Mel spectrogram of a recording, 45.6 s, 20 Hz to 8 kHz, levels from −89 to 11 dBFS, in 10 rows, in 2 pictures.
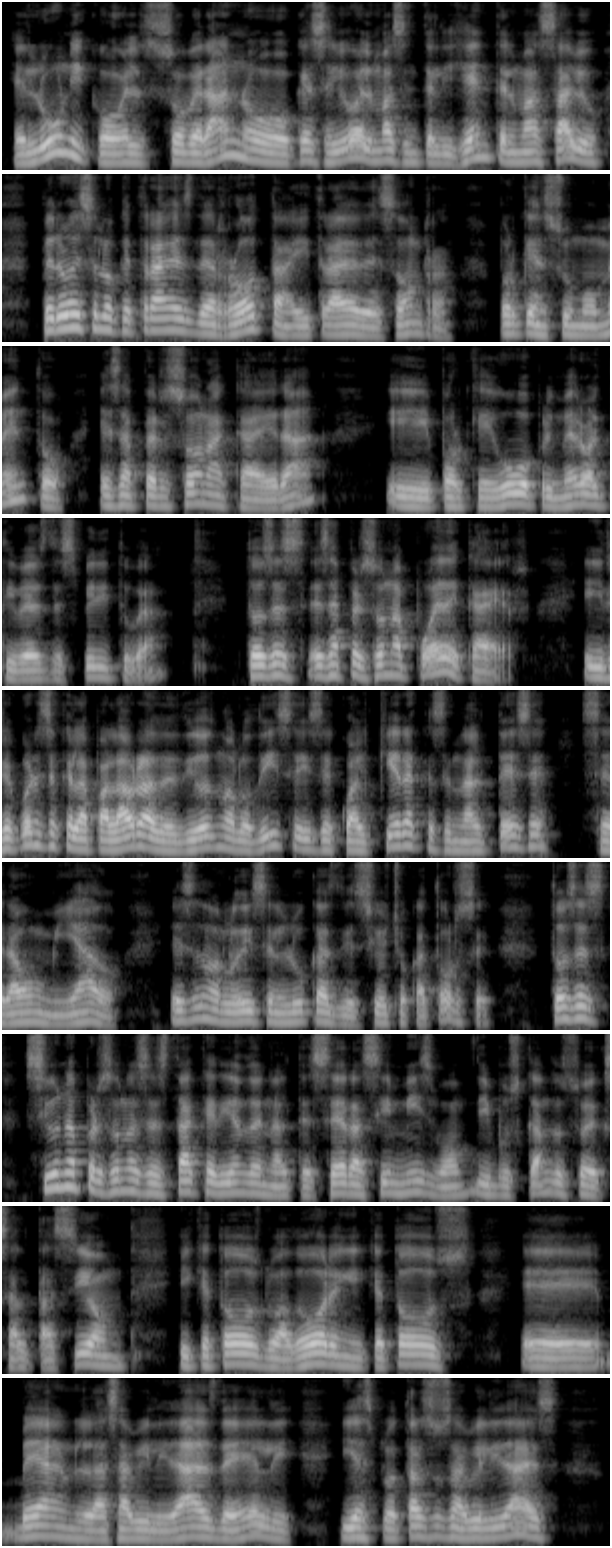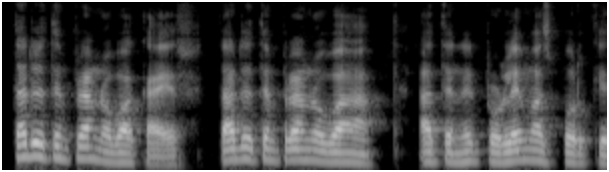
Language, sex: English, male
